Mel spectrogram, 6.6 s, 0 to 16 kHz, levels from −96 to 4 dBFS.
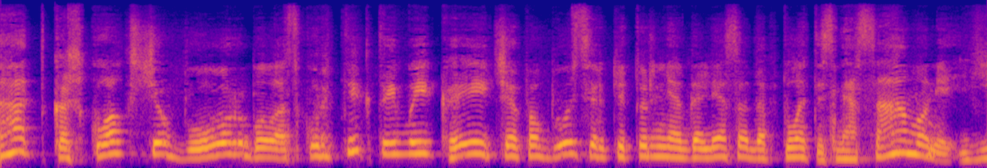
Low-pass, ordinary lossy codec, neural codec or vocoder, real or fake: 14.4 kHz; AAC, 48 kbps; codec, 32 kHz, 1.9 kbps, SNAC; fake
